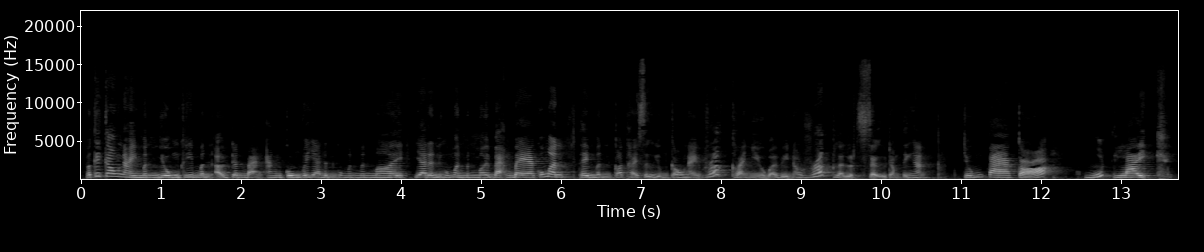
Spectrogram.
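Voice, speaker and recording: A woman with a Vietnamese accent leads a children's English class, her voice pitched high. She speaks patiently and repeats each word so the children can read along after her. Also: expressive, fairly quick. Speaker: English teacher.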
